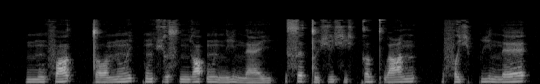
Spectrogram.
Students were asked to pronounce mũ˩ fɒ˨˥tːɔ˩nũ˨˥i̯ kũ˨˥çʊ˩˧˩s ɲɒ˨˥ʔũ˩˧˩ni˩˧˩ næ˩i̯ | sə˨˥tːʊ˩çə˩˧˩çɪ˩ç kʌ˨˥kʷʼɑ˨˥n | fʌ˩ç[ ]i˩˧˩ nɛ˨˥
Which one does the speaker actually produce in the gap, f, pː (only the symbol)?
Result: pː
